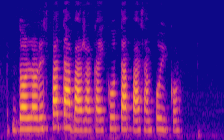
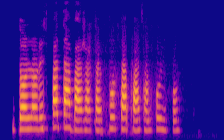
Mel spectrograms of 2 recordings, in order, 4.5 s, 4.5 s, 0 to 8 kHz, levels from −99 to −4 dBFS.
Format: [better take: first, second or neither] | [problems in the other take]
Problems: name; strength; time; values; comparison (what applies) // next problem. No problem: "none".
first | noise reduction (neural mask model DeepFilterNet 3)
